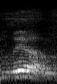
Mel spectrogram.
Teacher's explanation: The V sound is voiced and it makes your throat vibrate.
